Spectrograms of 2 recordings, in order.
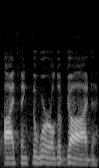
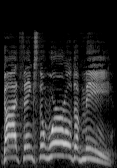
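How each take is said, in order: First: Low, slow, lightly voiced devotion; humble dog. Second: High, loud, drawn-out boast; self-centered cat. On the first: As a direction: say it slowly and low, sincerely. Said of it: "What's a dog say?". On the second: Acted. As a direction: gloat slowly at full voice. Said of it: "A cat says".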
